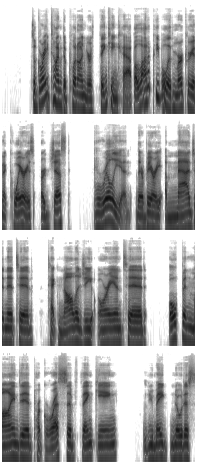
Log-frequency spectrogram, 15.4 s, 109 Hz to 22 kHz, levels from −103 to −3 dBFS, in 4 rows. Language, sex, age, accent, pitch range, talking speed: English, male, 50-69, American, 110-135 Hz, 130 wpm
